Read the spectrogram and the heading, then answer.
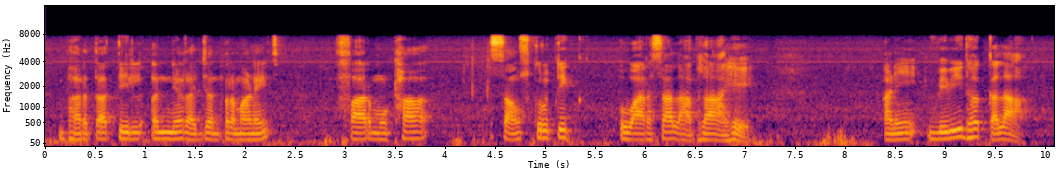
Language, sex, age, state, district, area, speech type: Marathi, male, 60+, Maharashtra, Thane, urban, spontaneous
